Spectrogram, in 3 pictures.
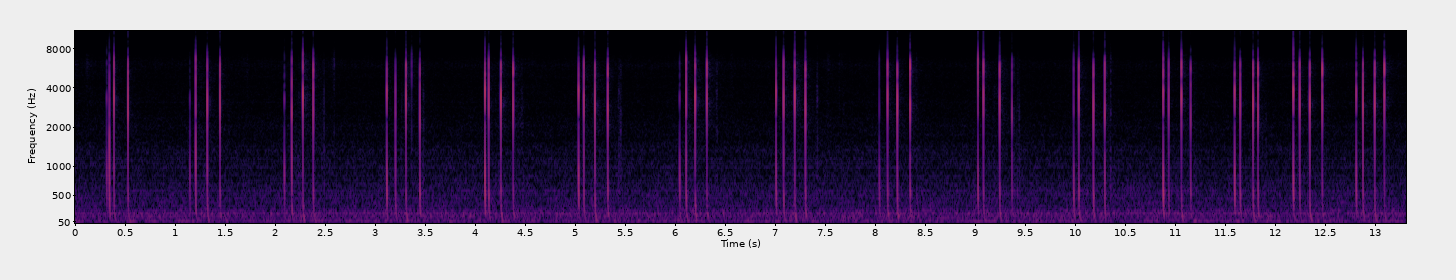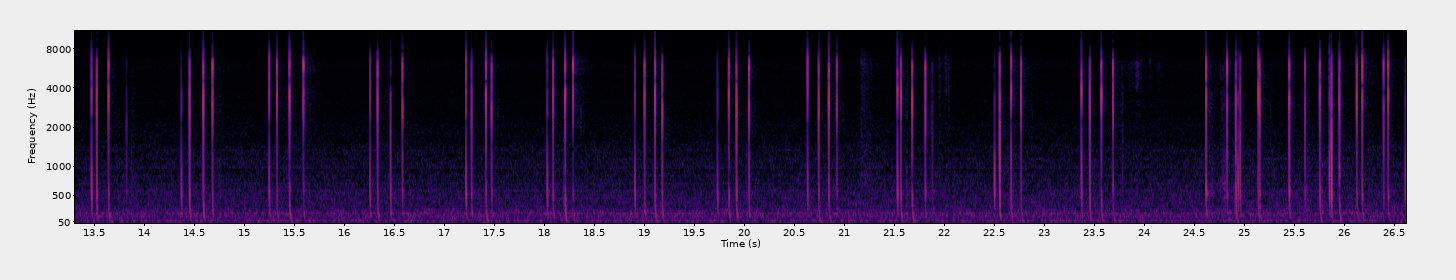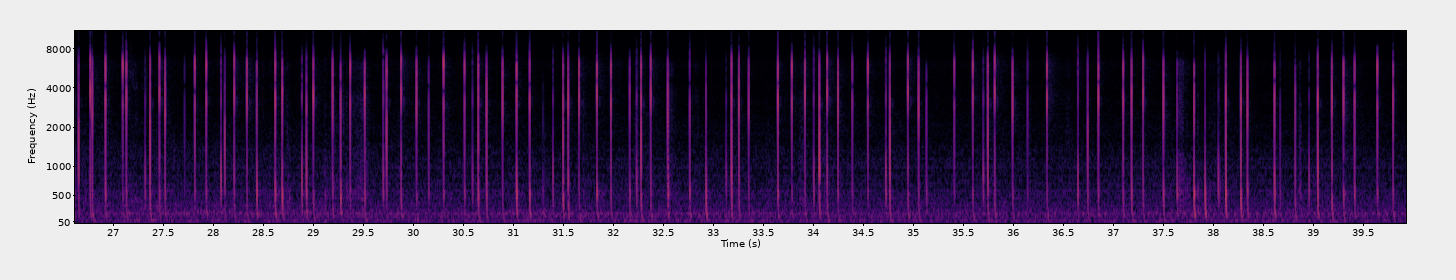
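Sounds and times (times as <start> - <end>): mechanical keyboard clicking: 6.1 - 6.4, 10.0 - 13.8, 19.8 - 21.9, 22.5 - 22.8, 24.6 - 39.9.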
